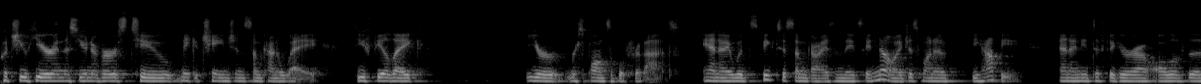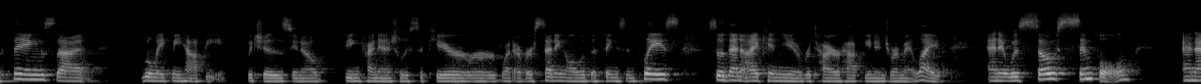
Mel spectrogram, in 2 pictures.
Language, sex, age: English, female, 20-39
